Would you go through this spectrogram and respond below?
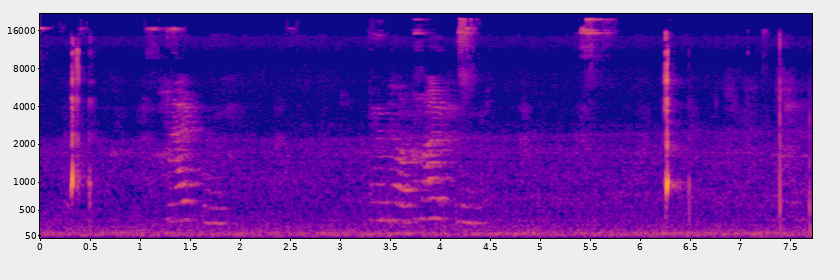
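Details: Child's hiccups: two sharp, brief hiccups about six seconds apart, with soft child vocal sounds between in a quiet room.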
